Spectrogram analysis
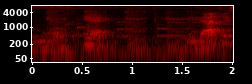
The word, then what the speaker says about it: mujer: Now, for woman, we say mujer. And that is spelled M-U-J-E-R. Remember we said that the J is pronounced as an H?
